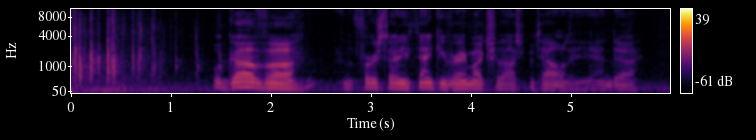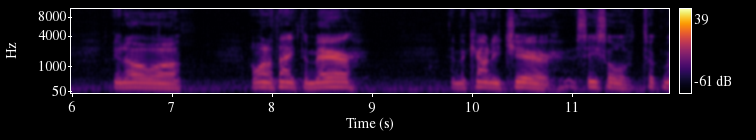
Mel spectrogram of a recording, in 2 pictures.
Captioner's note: applause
